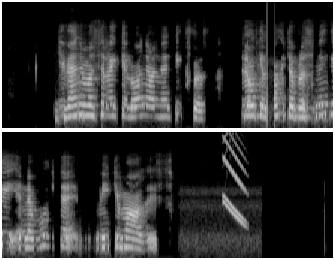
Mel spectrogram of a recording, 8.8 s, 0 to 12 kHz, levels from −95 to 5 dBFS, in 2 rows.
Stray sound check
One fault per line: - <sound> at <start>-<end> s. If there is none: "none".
- dropout at 3.5-3.6 s
- chirp at 7.4-7.7 s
